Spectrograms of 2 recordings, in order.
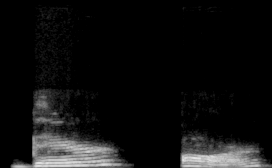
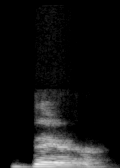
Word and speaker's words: there are: We will say, there are 10 colors. Be very careful here to pronounce both R sounds. There are. We can't say they are or they're 10. We have to say both.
